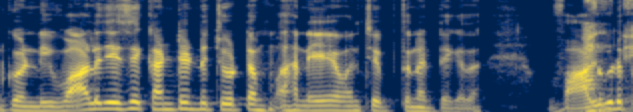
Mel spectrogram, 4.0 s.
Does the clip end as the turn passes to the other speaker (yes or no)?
no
